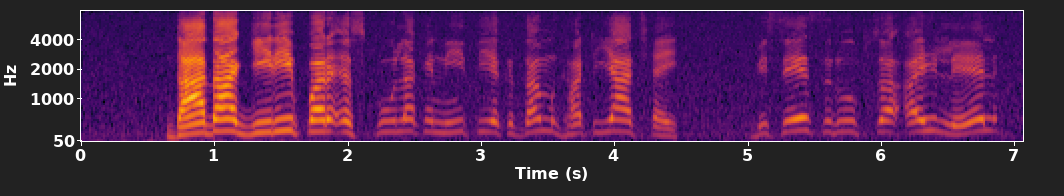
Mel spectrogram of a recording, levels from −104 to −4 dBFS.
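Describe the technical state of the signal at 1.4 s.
At 1.4 s the speech signal is intact, with no technical fault, only the ordinary room noise and the normal call microphone processing.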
